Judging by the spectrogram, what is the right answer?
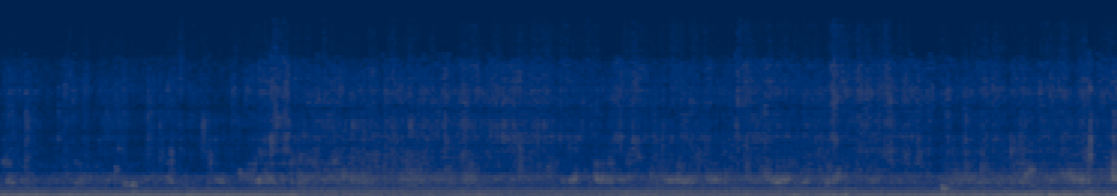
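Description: A Samsung washing machine filling with water, a steady hum and hiss of inflowing water with a low drone that drops slightly partway through, quiet and continuous.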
